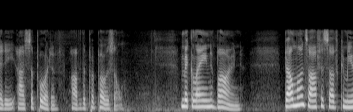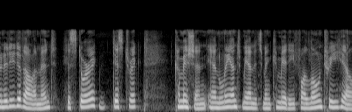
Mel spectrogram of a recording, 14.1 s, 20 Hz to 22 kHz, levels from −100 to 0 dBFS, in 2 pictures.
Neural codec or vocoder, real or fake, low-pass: none; real; 7.2 kHz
